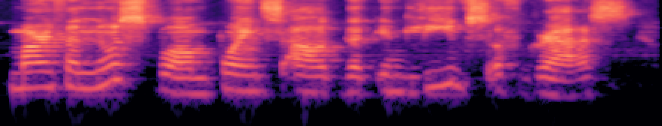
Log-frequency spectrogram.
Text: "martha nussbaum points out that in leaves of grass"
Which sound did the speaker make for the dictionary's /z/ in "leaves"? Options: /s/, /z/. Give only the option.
/s/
